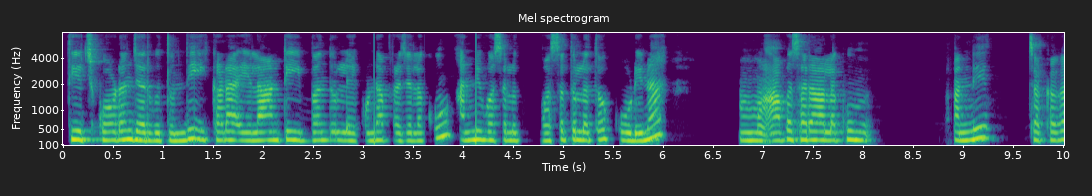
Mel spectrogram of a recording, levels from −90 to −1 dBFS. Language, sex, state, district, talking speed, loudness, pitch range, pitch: Telugu, female, Telangana, Nalgonda, 85 wpm, -16 LUFS, 210-230 Hz, 215 Hz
